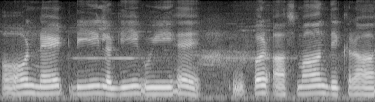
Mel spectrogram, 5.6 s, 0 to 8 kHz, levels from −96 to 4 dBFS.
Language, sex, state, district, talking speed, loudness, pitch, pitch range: Hindi, male, Maharashtra, Mumbai Suburban, 105 wpm, -15 LUFS, 160 Hz, 155-175 Hz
